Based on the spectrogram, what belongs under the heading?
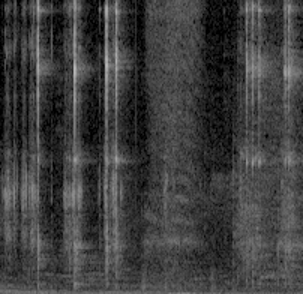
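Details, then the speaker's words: Bicycle wheel hub, bike about five months old, spun by hand: light irregular ticks and rubbing from dry bearings, water got inside and the factory only brushed on a little grease; fix is deep cleaning and syringe re-greasing. "é vou abrir esse Hub para verificar qual o barulho né aí a água entrou como essas bikes galera em novos cara só faz pincelar realmente com graxa"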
